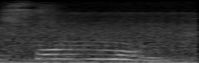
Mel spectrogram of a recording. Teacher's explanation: Summun, kan ini summun bertemu dengan ba, jadi dia berubah bunyi jadi mim. Summum, jadi summum. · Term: iqlab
